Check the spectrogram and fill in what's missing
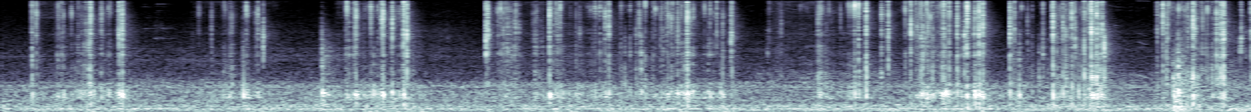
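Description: Long painted nails scratch and tap the closed lid of a small, hollow, clear plastic coffin-shaped box full of Reese's Pieces and a plastic skeleton. Bursts of bright, rapid scratching and crisp clicking tick against a faint steady background hum.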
